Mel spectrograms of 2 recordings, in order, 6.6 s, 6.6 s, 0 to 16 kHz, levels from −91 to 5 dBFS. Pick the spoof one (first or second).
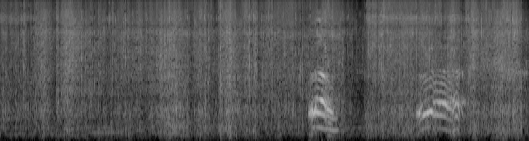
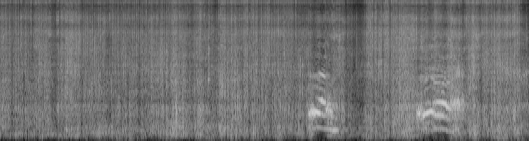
second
